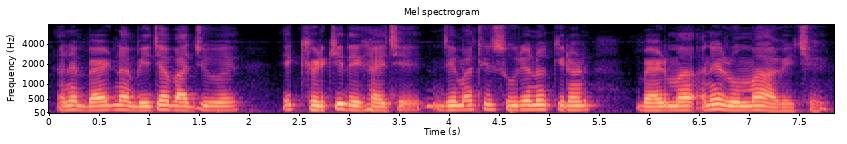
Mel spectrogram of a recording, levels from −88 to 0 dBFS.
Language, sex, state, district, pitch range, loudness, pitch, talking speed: Gujarati, male, Gujarat, Valsad, 130-150 Hz, -15 LUFS, 140 Hz, 145 wpm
